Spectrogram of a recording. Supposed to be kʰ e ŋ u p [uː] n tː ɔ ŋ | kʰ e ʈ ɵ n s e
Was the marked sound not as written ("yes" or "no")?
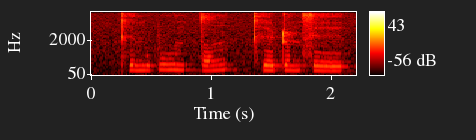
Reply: no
